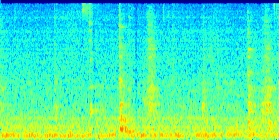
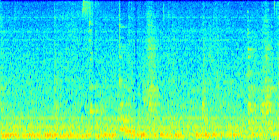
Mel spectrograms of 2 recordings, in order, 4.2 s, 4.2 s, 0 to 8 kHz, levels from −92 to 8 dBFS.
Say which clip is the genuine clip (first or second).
second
